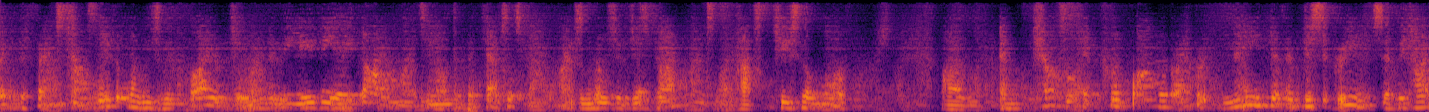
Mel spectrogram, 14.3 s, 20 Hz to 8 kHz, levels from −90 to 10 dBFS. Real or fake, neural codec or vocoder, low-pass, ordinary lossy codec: fake; codec, 44.1 kHz, 0.9 kbps, DAC; 7.2 kHz; AAC, 48 kbps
